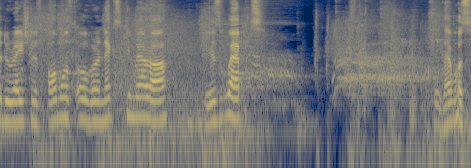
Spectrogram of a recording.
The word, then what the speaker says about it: Chimera: But yeah, the Chimeras were a big mistake. But shouldn't cost him the game. They're still around 100. Same on the other side though. It is pronounced Chimera.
